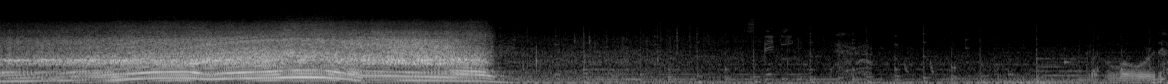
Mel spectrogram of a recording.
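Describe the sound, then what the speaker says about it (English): A 2007 Ford Ranger with a 4.0L V6 and five-speed manual does a burnout, its engine roaring loud and close with rising and falling revs and tire squeal for about five seconds, then cutting to quieter background noise. "A burnout."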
